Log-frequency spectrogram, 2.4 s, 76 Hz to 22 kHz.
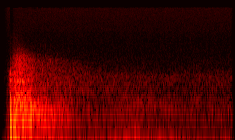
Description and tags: A stereo field-recording of a gas operated bird scarer that goes bang. Recorded from a long distance away with a Zoom H2 front on-board mics.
